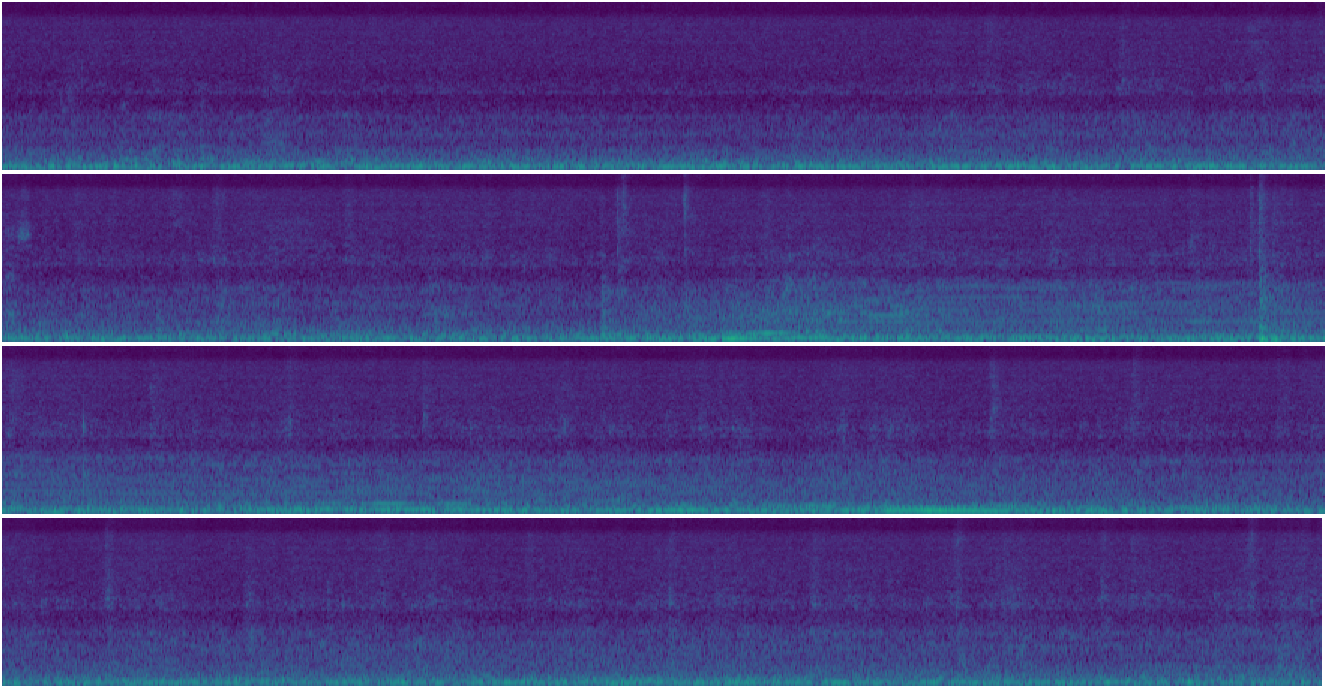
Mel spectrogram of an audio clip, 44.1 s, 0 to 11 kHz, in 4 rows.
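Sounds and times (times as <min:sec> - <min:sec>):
jacuzzi jets churning water: 0:00.0 - 0:44.0.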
